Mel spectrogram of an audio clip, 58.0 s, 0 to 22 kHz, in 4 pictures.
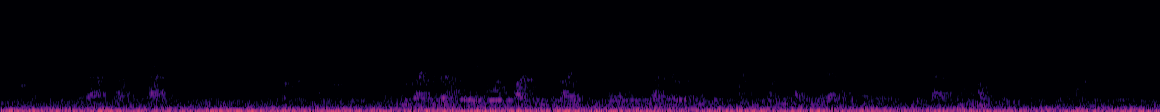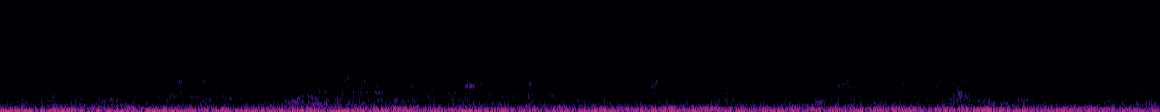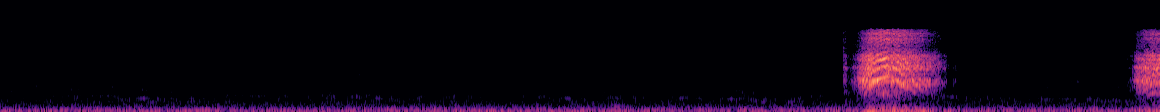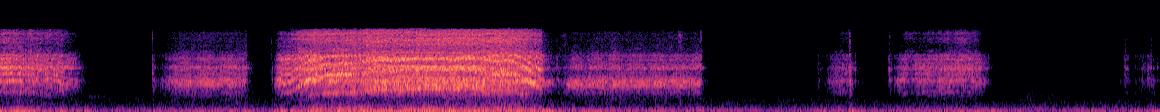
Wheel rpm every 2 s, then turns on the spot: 0, 0, 0, 0, 0, 0, 0, 0, 0, 0, 0, 0, 0, 0, 0, 0, 0, 0, 0, 10, 10, 30, 20, 70, 190, 50, 10, 20, 0.
50-54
